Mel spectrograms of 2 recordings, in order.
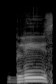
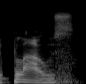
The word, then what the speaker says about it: blouse: No, blues è quando uno suona the blues. Okay. Lo so che in italiano si dice blusa. It's Ida. Okay, blouse. Okay, with an A, blouse.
